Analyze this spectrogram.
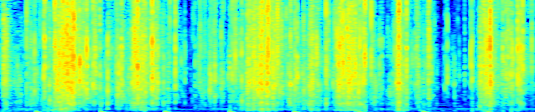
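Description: Clear plastic packaging bag crinkling in repeated bursts as hands squeeze a squishy toy through it.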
